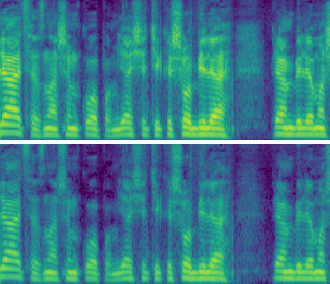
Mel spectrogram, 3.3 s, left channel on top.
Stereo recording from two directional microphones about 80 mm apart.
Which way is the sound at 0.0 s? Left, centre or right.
Right.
